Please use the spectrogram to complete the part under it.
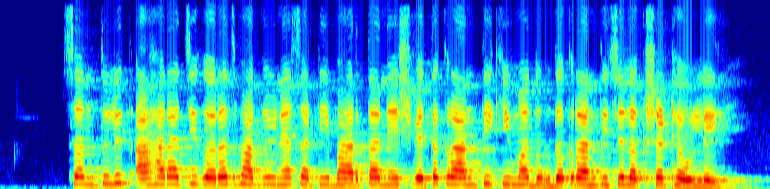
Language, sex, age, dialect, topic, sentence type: Marathi, female, 25-30, Standard Marathi, agriculture, statement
